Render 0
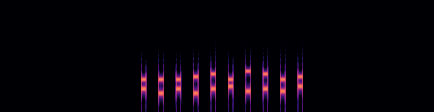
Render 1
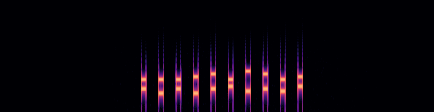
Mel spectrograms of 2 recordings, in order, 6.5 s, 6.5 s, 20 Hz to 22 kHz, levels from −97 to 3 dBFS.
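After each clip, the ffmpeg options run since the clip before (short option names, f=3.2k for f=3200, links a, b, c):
-af "dynaudnorm=f=250:g=11:m=11.5dB"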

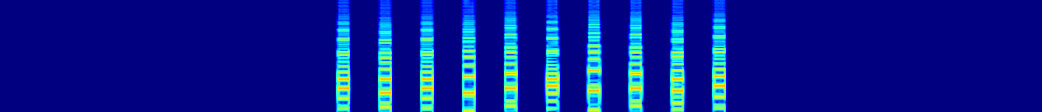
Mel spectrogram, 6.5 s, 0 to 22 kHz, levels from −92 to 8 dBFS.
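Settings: -af "volume=20dB,asoftclip=hard,volume=-20dB,volume=1.5dB"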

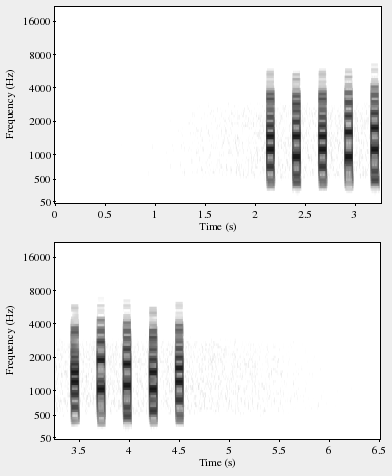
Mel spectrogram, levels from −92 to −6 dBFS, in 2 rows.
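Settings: -af "highpass=f=260:t=q:w=0.5412,highpass=f=260:t=q:w=1.307,lowpass=f=2.6k:t=q:w=0.5176,lowpass=f=2.6k:t=q:w=0.7071,lowpass=f=2.6k:t=q:w=1.932,afreqshift=260,volume=7.5dB"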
